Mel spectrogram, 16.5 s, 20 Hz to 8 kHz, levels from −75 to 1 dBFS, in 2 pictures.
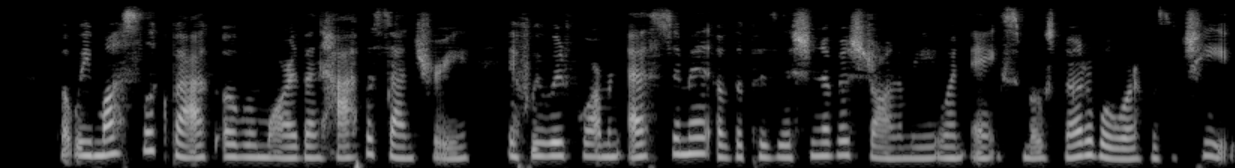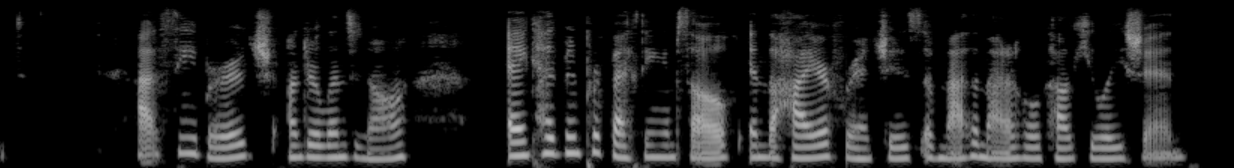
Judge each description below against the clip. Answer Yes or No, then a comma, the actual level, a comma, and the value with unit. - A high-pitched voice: Yes, high, 215 Hz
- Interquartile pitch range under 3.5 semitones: Yes, average, 3.1 semitones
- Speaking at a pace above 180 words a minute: No, average, 165 wpm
